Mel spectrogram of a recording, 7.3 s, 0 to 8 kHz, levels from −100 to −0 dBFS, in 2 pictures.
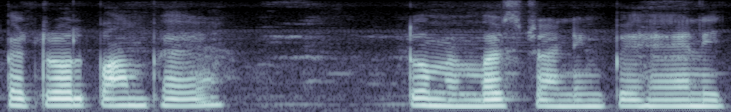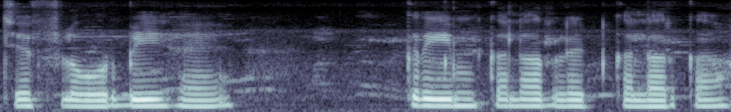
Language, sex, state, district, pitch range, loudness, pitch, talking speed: Hindi, female, Odisha, Nuapada, 170-190 Hz, -17 LUFS, 175 Hz, 145 wpm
